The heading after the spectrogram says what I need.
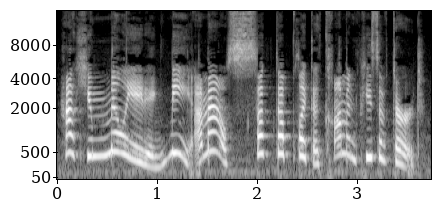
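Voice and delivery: high squeaky outraged mouse voice; indignant mouse. Acted. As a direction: sputter your wounded pride.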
